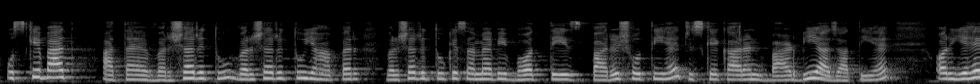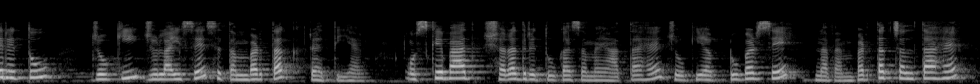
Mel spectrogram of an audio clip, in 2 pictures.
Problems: background sounds at intervals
